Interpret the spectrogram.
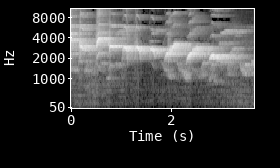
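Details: Greater green leafbird in long continuous song, meant for silent birds: loud, rich whistled phrases sliding and warbling, with high overtones and short falling notes.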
